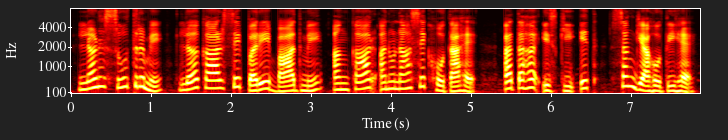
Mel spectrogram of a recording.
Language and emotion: Hindi, neutral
